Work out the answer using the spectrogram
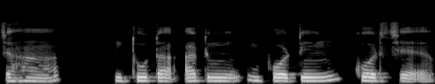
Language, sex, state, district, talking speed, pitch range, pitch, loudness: Bengali, male, West Bengal, Jhargram, 85 wpm, 160-170 Hz, 160 Hz, -17 LUFS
